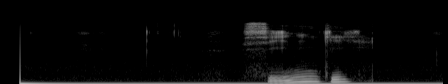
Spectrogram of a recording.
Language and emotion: Russian, neutral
